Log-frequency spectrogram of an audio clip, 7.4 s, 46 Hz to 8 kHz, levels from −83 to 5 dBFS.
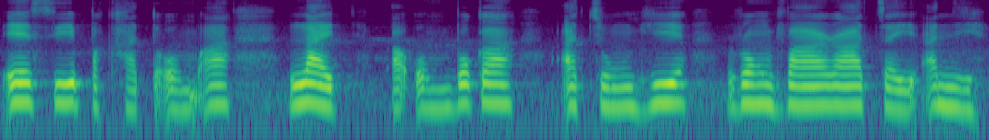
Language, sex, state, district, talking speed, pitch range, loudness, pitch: Mizo, female, Mizoram, Aizawl, 145 wpm, 155-180 Hz, -19 LUFS, 170 Hz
